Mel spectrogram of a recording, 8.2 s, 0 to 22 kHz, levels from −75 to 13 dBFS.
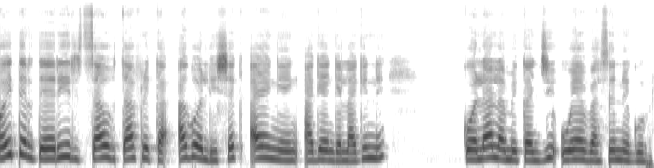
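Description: No technical faults can be heard anywhere in the speech. There is nothing in the audio that calls for a time stamp or an explanation.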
